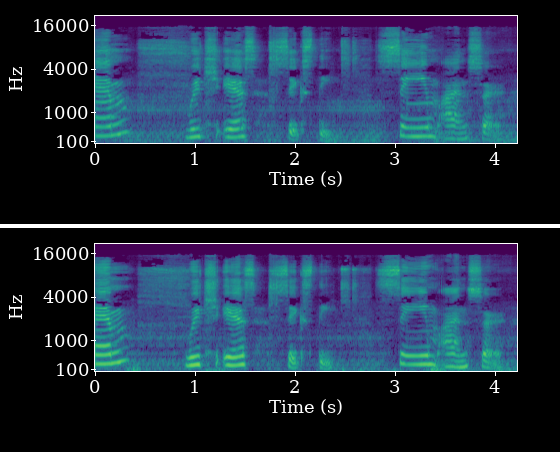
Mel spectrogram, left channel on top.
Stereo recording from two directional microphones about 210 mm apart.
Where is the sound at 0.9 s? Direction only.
30° right (ahead or behind).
